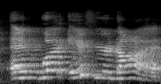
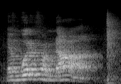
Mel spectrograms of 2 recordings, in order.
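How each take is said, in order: First: Mocking echo. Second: Said in the usual way. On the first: Girlfriend echoes boyfriend's words back, mocking and indignant. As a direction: echo "what if you're not" back, higher and sharper.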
